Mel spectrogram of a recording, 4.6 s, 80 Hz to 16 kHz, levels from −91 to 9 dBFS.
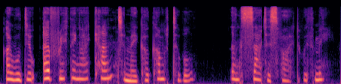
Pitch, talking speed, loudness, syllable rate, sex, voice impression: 275 Hz, 185 wpm, -19 LUFS, 6.0 syllables/s, female, feminine, adult-like, tensed, slightly bright, slightly soft, clear, fluent, slightly friendly, reassuring, elegant, lively, kind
